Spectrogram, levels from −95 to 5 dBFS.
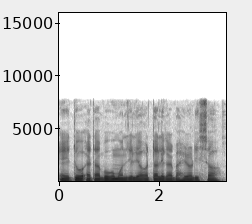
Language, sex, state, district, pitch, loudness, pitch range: Assamese, male, Assam, Hailakandi, 115 Hz, -15 LUFS, 115-120 Hz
